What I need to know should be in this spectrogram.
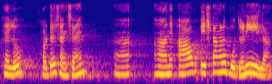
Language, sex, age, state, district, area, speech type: Goan Konkani, female, 18-30, Goa, Bardez, urban, spontaneous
